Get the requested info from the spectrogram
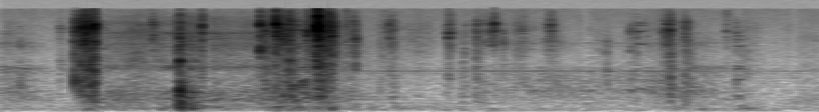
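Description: Faint crackling and tearing of a Topps Gold Label card pack's wrapper being torn open by hand, in a few short crackles during the first two seconds, then only light ticks as the cards are handled.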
